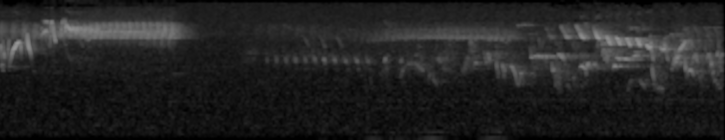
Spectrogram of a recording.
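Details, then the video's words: Forest nightingale: a loud sustained high whistle opens, then a quieter gap with faint twitters, before rapid, sharply varied chirping phrases resume among other birdsong. "Magic singing of a nightingale"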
